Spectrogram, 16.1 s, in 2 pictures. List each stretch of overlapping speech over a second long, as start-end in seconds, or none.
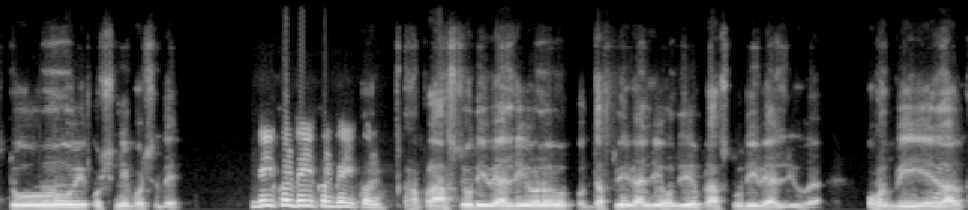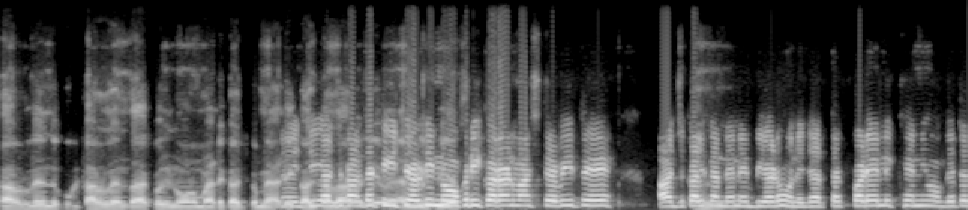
10.4-12.0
